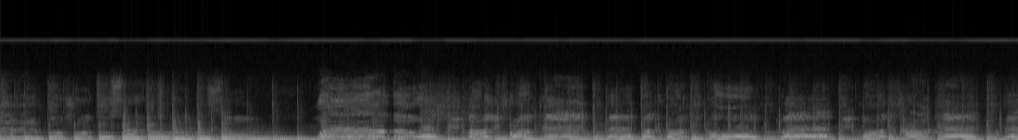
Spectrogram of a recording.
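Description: Band music with guitar and singing.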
